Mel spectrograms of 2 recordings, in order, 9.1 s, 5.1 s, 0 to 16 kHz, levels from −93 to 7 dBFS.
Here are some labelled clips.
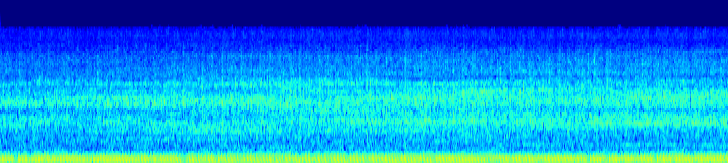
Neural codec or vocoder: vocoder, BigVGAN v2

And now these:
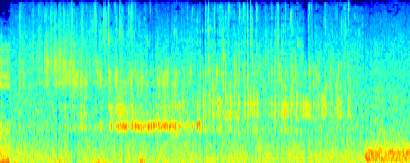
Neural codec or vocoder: none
